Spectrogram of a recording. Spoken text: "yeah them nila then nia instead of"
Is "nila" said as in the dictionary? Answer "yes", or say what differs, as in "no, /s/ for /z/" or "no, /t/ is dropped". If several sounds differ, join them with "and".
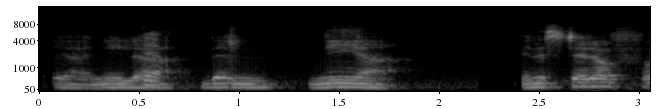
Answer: yes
